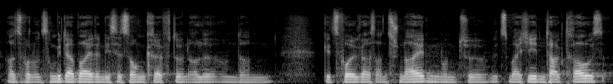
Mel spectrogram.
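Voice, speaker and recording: A German winemaker in his thirties answers interview questions in a relaxed, hesitant manner, using lots of fillers. His voice is mid-range and brisk, followed by a long reverb tail.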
